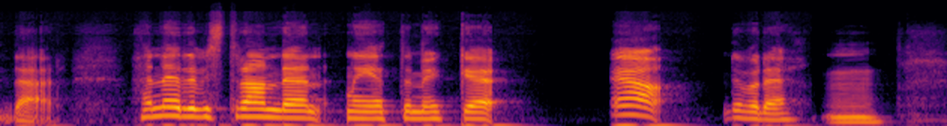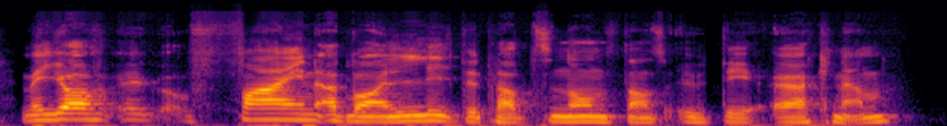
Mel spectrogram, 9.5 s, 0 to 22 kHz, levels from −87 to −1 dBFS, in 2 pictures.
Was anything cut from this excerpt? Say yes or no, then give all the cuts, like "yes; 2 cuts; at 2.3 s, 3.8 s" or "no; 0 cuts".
yes; 4 cuts; at 1.7 s, 4.0 s, 6.5 s, 7.1 s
